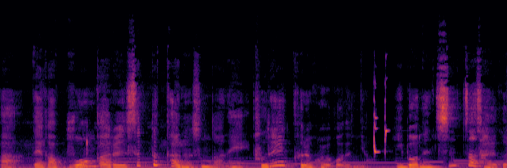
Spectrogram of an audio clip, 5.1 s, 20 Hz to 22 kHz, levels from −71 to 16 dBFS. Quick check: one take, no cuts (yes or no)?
no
